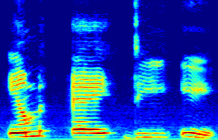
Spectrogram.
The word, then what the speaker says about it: made: spell it out loud m a d e the letter a stands for the long a sound a the e is silent blend with me made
